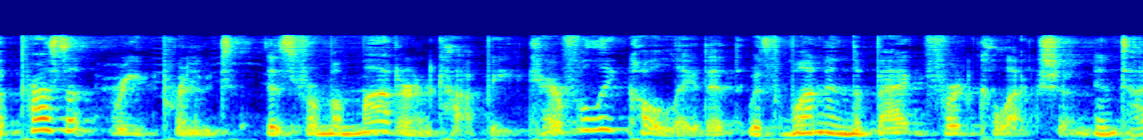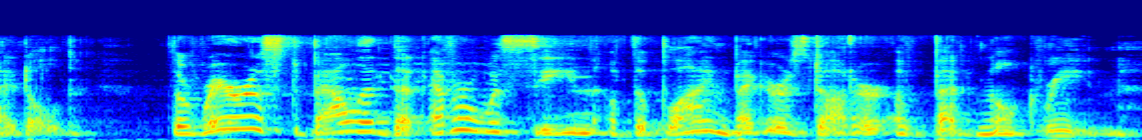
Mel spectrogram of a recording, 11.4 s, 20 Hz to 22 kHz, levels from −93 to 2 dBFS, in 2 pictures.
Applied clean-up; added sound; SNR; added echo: neural separator model SepFormer DNS4.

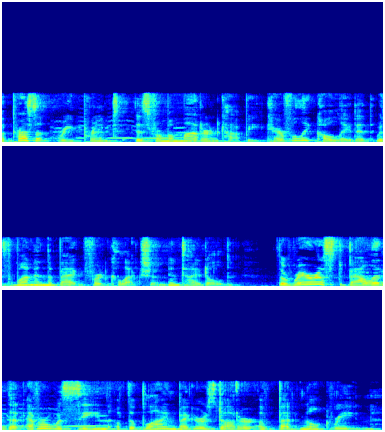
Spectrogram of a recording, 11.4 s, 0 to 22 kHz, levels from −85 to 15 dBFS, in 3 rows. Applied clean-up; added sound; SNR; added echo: none; Chicken, rooster; 17 dB; reverberation time 0.6 s.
